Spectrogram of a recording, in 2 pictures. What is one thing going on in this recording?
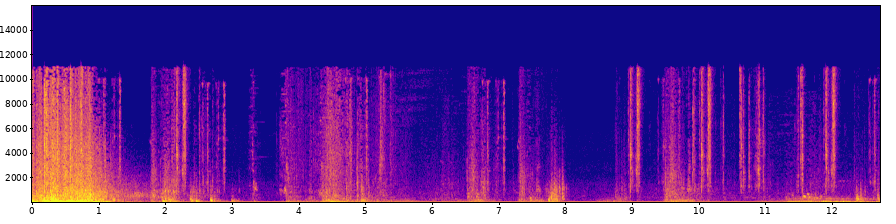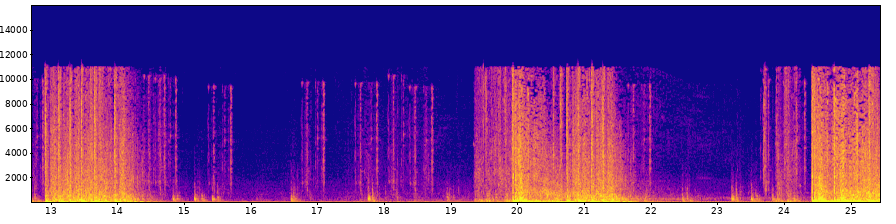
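Wooden walls clatter as they are built up quickly.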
